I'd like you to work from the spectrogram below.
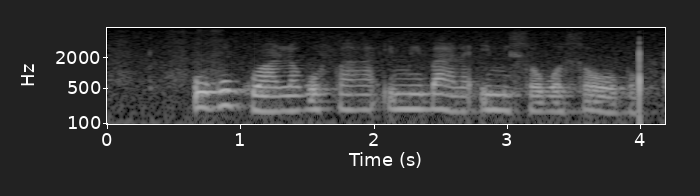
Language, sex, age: South Ndebele, female, 20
